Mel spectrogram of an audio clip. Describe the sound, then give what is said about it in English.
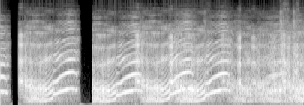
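A person imitates Tim Allen-style grunting noises, a run of repeated rising-and-falling vocal grunts with a brief pause near the start, loud and sustained, with no ordinary speech. “Tim Allen noises intensify.”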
